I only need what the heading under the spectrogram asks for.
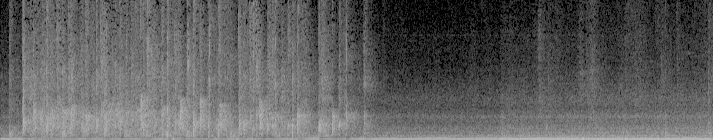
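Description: A crowd applauds with dense, crackling clapping for about five seconds, then the clapping stops and a steady low electrical hum continues alone.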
